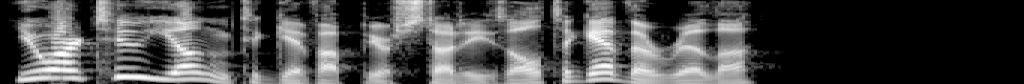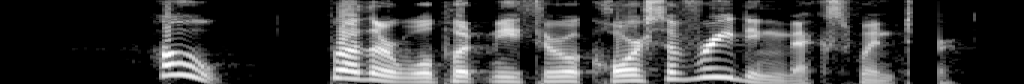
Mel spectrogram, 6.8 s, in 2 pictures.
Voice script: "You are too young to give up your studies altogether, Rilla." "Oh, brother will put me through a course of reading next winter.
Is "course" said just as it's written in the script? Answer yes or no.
yes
